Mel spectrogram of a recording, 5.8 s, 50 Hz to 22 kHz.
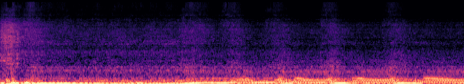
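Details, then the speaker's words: Ford Thunderbird Town Landau after 460 V8 swap with C6 transmission and custom motor mounts, run with good oil pressure, carb suspected high float: deep V8 rumble rising and falling cleanly with throttle, no knocks or ticks; healthy idle and revving. "Well, we got good oil pressure. Thing seems to be good. Hear any weird noises?"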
